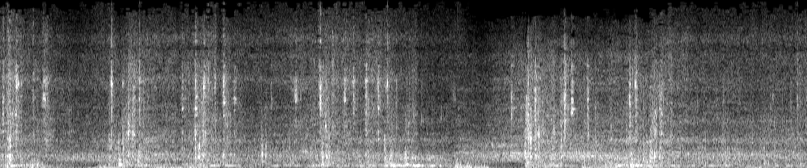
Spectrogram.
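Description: Mountain bike rolling downhill on a rocky dirt trail and over a wooden plank section: tyre noise on gravel with frequent knocks and rattles from the bike. A steady hum runs underneath and drops out a couple of times.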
